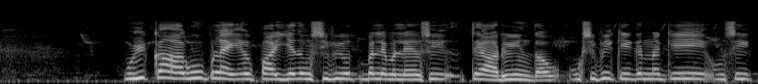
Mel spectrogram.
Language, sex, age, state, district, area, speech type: Dogri, male, 18-30, Jammu and Kashmir, Kathua, rural, spontaneous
